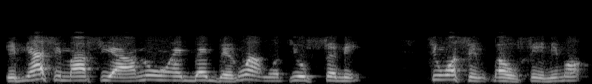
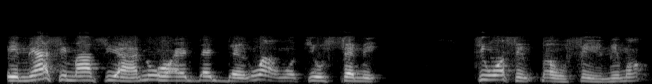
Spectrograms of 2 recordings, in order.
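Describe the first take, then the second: The two takes are said the same way.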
